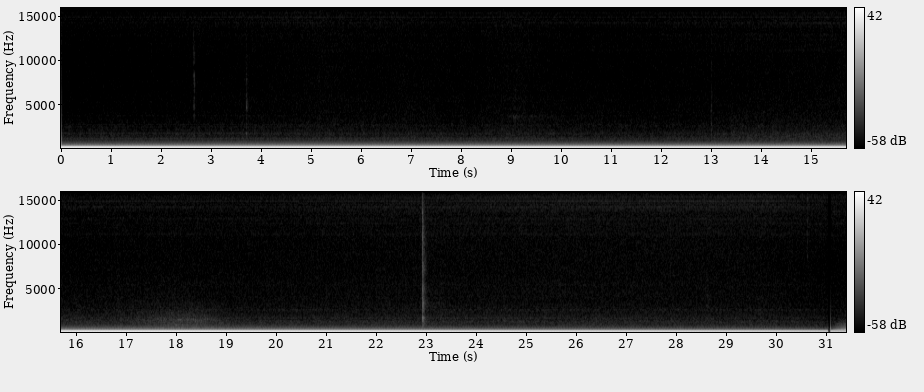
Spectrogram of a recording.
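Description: Minimal electronic drone music: a loud, steady bank of low sine-like tones held without change, slowly fading over the second half.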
